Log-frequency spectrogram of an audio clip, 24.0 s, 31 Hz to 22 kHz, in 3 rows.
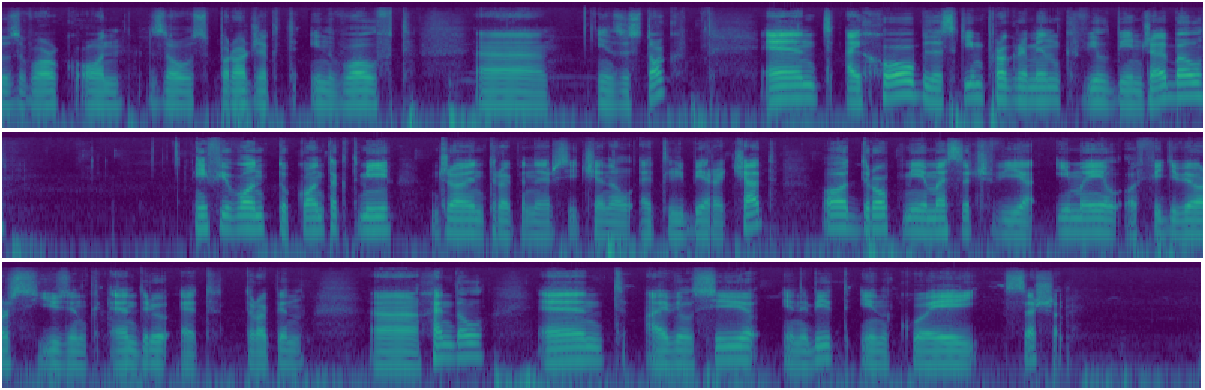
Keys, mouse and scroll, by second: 13.0-14.8 scroll down 7, 14.8-16.1 scroll down 10, 16.1 click, 16.3 click, 16.3 double click, 16.4 double click, 17.2 click, 17.2 click.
